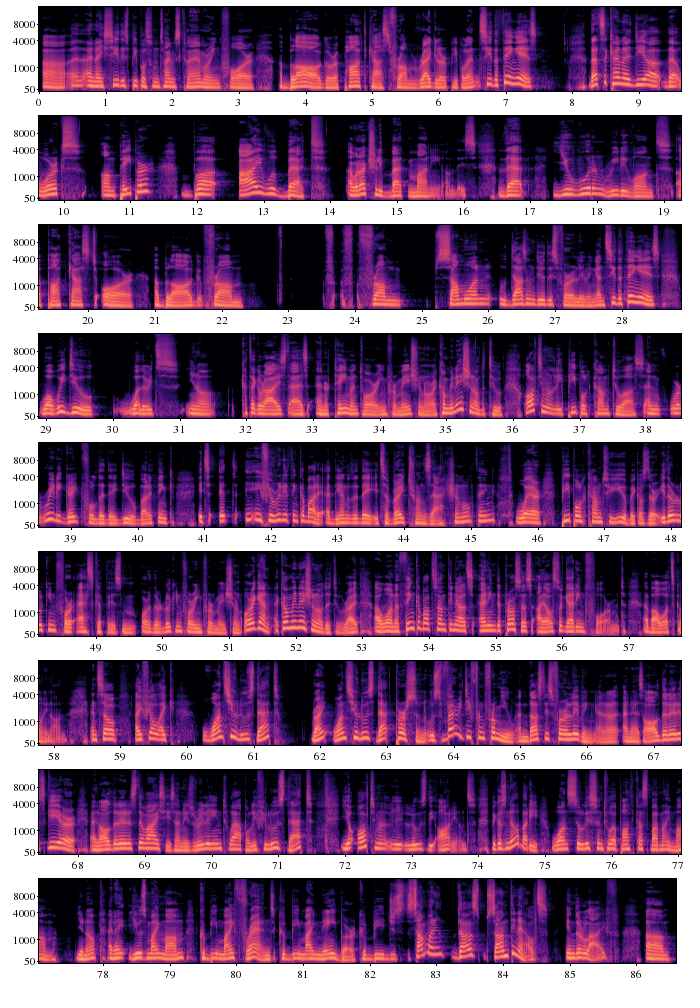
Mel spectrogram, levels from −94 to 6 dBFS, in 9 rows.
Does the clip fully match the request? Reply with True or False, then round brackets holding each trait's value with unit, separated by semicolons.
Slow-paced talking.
False (175 wpm)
